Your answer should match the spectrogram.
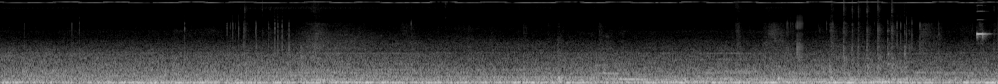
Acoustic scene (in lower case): bus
